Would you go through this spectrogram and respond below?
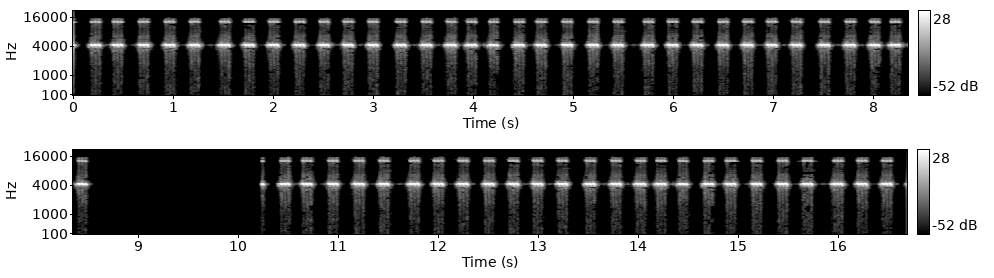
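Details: Insistent cricket song of short, shrill pulses repeated about four times a second, with one clean pause of nearly two seconds midway before the rhythm picks up again. No other sounds.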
